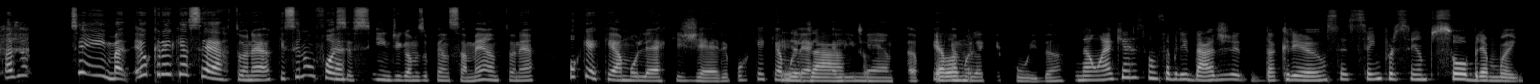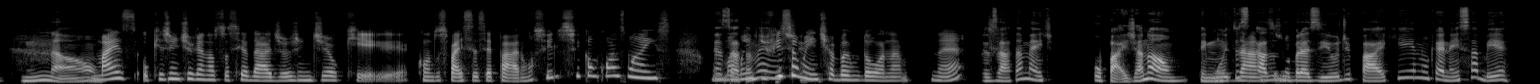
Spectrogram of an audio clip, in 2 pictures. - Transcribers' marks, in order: none
- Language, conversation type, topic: Portuguese, podcast, Como decidir se é melhor ter filhos agora ou mais adiante?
